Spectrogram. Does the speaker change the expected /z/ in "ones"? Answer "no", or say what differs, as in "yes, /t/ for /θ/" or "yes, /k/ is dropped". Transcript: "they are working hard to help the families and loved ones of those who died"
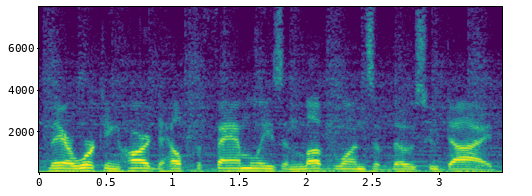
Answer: no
